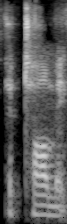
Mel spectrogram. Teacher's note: The stress is on the 2nd syllable.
